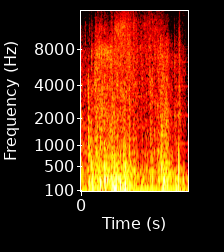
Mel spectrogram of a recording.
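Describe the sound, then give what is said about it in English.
A loud, crashing impact of a pub door being smashed open by a group of armed people, with splintering and rattling debris over about two seconds and no voices. “It was then the door to the squid was smashed open.”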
